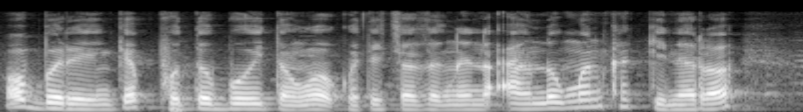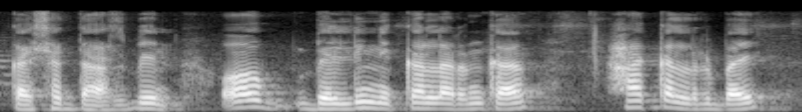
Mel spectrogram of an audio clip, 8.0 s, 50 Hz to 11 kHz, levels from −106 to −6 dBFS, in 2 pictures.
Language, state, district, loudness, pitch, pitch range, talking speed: Kokborok, Tripura, West Tripura, -16 LUFS, 155 Hz, 145-175 Hz, 180 wpm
